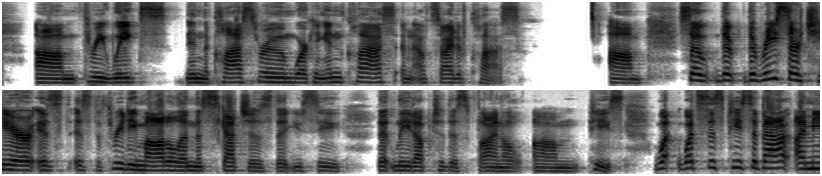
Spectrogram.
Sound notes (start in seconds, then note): none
